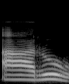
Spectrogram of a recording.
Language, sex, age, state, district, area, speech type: Kannada, female, 30-45, Karnataka, Bidar, urban, read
